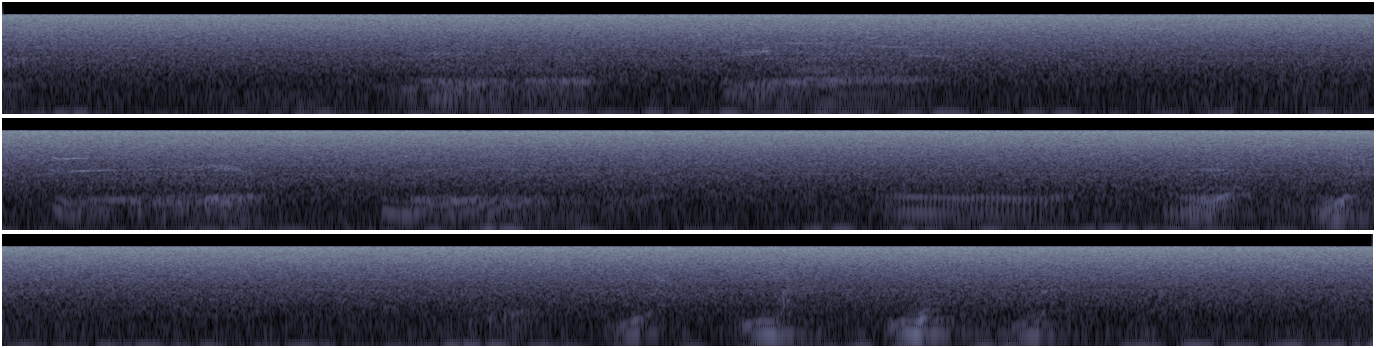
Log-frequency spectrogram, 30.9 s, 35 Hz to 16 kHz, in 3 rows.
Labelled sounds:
5.5	5.8	humpback whale, 0.83 to 1.2 kHz
6.5	7.1	humpback whale, 0.80 to 1.5 kHz
10.7	11.1	humpback whale, 0.83 to 1.9 kHz
19.2	19.5	humpback whale, 0.86 to 0.99 kHz

